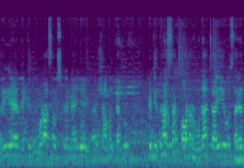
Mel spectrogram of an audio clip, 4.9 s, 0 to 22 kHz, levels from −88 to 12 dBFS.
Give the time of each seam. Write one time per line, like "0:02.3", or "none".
none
